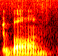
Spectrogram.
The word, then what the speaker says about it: Gabon: pronounced Gabon.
